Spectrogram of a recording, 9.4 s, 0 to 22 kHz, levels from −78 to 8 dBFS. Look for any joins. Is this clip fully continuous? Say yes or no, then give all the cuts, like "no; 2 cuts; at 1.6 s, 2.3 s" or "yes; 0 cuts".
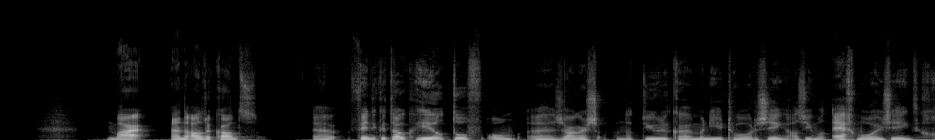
yes; 0 cuts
